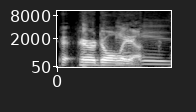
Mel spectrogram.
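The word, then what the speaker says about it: pareidolia: And the only thing I wanted to mention before we go, so you talked so much about Paradalia. – Paradolia. I'm the only one that can pronounce it.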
